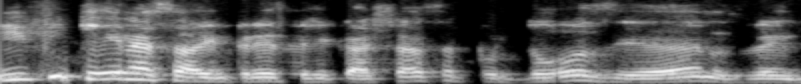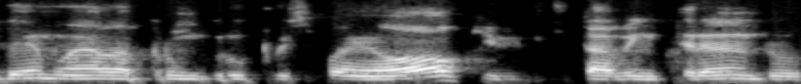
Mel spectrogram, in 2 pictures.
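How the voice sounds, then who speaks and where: A man speaks in an unremarkable speaking voice at a medium pitch and moderate pace. His pitch varies in an ordinary way, and the sound is dry and close with no echo. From São Paulo, Brazil. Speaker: entrepreneur. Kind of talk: interview.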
